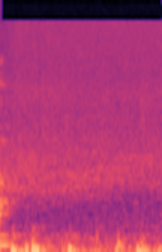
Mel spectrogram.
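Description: Low, irregular thumping rumble of handling noise on a handheld camera's microphone.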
